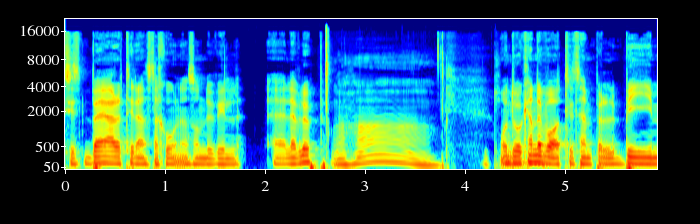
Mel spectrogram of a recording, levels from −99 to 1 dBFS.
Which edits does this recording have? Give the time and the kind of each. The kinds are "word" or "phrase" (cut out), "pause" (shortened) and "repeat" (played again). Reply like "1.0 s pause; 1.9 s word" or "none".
none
